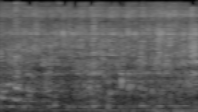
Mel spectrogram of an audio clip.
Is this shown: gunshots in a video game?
no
